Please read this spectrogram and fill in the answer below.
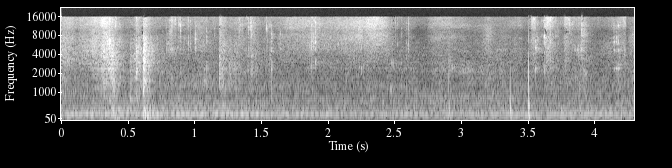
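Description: Eating and handling sounds of pizza at a metal baking sheet: soft, squishy chewing with a few sharp clicks of food and dishes being handled, over a steady low hum.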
